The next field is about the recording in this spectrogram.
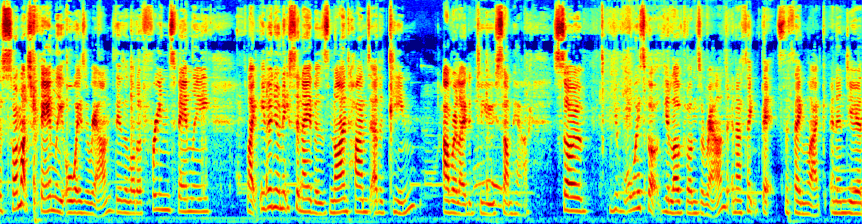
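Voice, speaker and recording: A woman's voice: medium pitch, fairly bright tone, poor audio. A young woman from New Zealand with a Kiwi accent, chatting casually to camera with lots of ums and likes. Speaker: vlogger. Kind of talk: sit-down chat to camera.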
